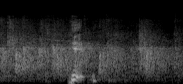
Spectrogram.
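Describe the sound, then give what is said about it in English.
Audience applause for a swimmer who swam 23 kilometres. The clapping is faint and brief, with a short louder swell partway through. “Let's just cheer for him.”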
